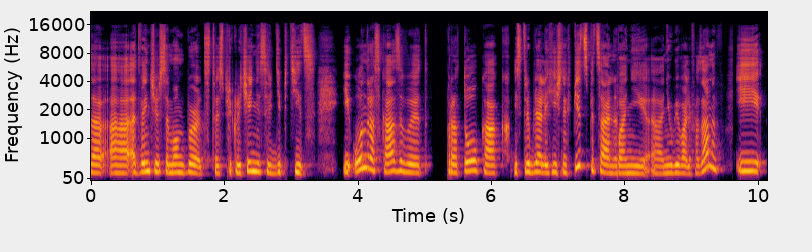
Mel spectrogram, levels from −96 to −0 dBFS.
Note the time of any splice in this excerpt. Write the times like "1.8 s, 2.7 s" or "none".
7.9 s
